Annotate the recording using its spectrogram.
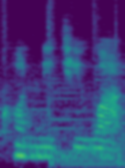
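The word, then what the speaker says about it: こんにちは: tetapi hak ya setelah Untuk penulisan partikel khusus untuk Konnichiwa WAnya disini bukan gua pada deretan Wawan tetapi pada deretan high wayang di sini ya tapi dibacanya dengan Konnichiwa meskipun ditulisnya dengan akhir adanya Oke kemudian ada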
